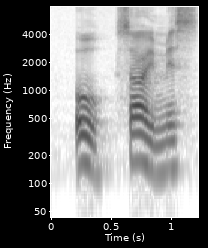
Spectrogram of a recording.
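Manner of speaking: put-on strong, distinct English accent. Retelling a classmate apologising to the teacher, imitating CJ's English accent. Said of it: "the way he said it was so English".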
